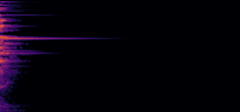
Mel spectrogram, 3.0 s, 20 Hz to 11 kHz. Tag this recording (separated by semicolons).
1bar; 80bpm; anvil; blacksmith; clashing; crafts; forging; impact; iron; labor; lokomo; metallic; metal-on-metal; metalwork; smithy; steel; tools; work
